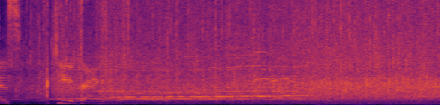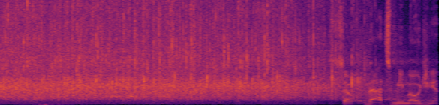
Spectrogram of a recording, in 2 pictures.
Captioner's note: applause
